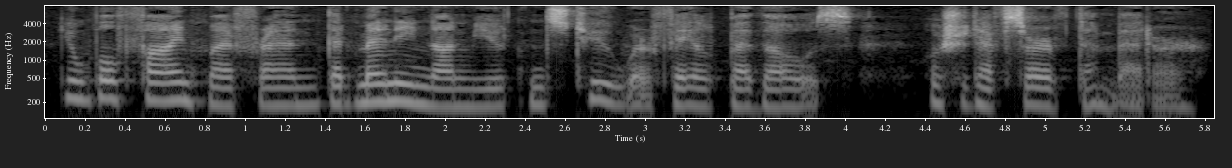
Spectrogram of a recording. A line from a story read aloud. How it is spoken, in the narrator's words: Aurora had been quietly thoughtful when he told her, and only said later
